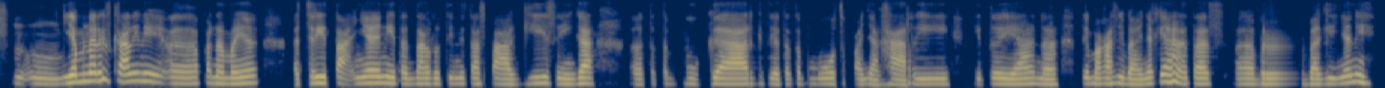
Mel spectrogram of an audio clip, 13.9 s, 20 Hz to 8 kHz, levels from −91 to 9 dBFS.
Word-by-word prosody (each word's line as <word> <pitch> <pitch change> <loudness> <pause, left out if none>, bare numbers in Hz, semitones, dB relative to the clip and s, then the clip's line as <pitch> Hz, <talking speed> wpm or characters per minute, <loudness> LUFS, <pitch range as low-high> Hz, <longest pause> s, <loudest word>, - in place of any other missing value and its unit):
mhm, 185 -2 -4
ya 235 +3 +7
menarik 275 +3 +4
sekali 270 +1 +3
nih, 240 -7 0
eee, 195 -1 -1
apa 210 - -11
namanya 195 +3 +2 0.5
ceritanya 210 0 +2
ini 200 -2 +2
tentang 185 0 -1
rutinitas 185 0 -4
pagi 185 +3 -1
sehingga, 185 +2 +2 0.4
eee, 170 0 -6
tetep 180 0 -12
bugar 180 0 +1
gitu 180 -1 -6
ya, - - -2
tetep 180 +1 -8
mood 180 +1 -3
sepanjang 170 -2 -5
hari 175 +1 -2 0.2
gitu, 180 +1 -4
ya. 175 +1 +2
Nah, 170 -1 +1 0.2
terima 190 -2 -1
kasih 190 0 +1
banyak 175 +3 +1
ya 240 -4 +4
atas, 185 -1 -1
eee, 180 0 -2
berbaginya, 175 +3 -1
nih. 230 -5 +1
185 Hz, 145 wpm, -23 LUFS, 175-200 Hz, 0.5 s, ya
